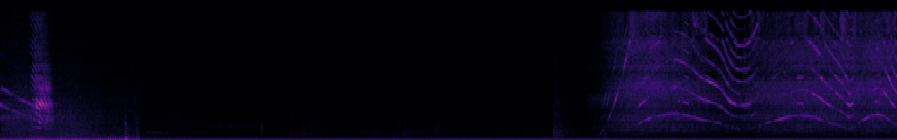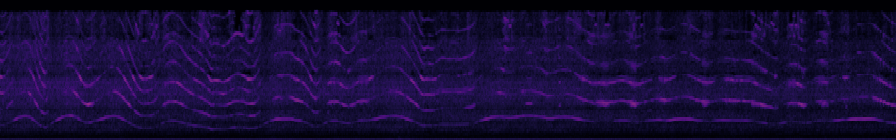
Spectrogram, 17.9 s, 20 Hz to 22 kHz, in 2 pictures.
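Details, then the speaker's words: High-speed dental handpiece with a 1 mm diameter diamond bur, whining and rising and falling over room hum, cutting the occlusal reduction of a full metal crown preparation on upper molar #15, starting at the mesiobuccal occlusal plane. "After reassessment of the full crown preparation comes the critical occlusal reduction. We will start with the mesial buccal occlusal plane. Using the burr as a guide, the 11/16.1 diamond burr with a 1 millimeter diameter."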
